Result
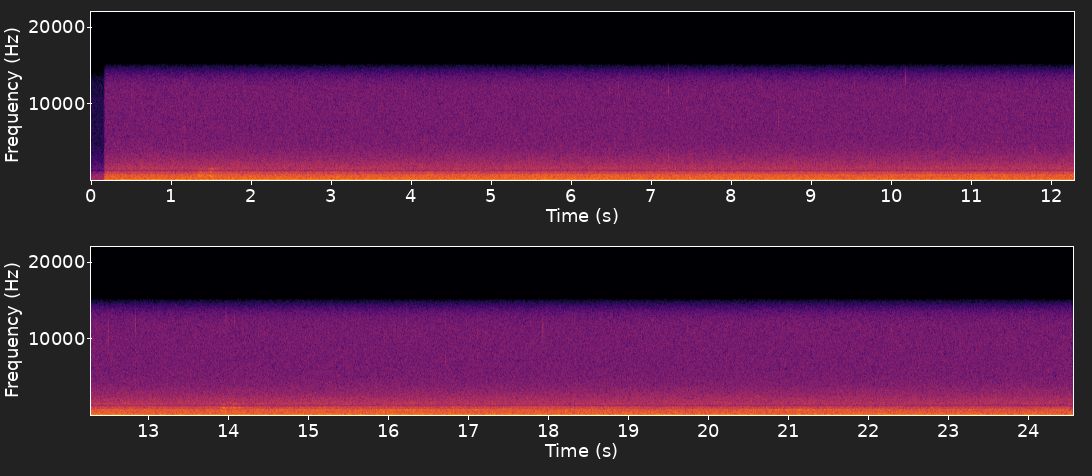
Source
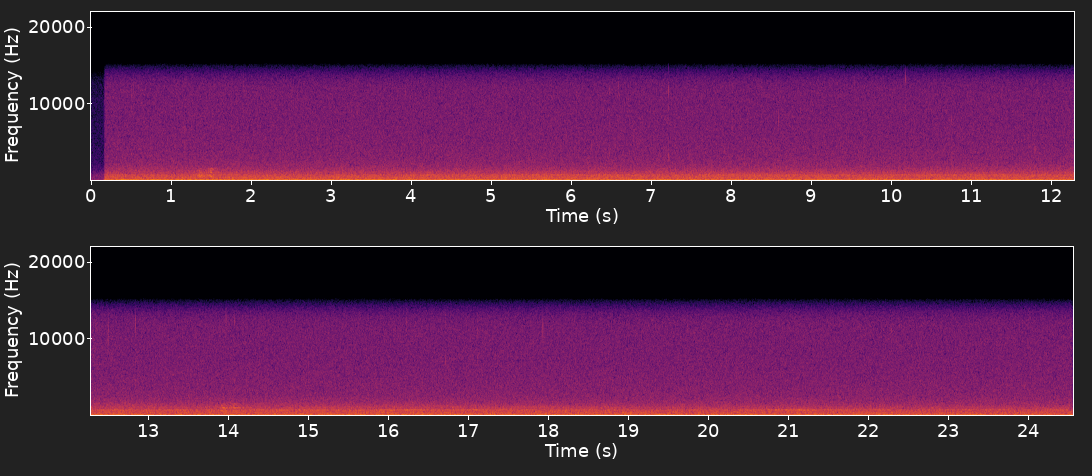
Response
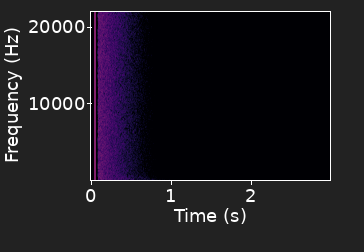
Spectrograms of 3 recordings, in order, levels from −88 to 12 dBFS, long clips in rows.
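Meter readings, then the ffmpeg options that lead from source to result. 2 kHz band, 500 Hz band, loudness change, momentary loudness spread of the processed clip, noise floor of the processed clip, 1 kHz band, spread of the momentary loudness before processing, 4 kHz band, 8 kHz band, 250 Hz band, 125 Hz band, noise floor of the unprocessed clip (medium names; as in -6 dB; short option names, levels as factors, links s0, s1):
+5.0 dB, +7.0 dB, +6.5 dB, 2 LU, -19 dBFS, +6.0 dB, 2 LU, +0.5 dB, -1.0 dB, +7.0 dB, +7.0 dB, -26 dBFS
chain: -filter_complex "[0:a]bandreject=f=1300:w=5.2,asplit=2[s0][s1];[1:a]atrim=start_sample=2205,lowpass=3000[s2];[s1][s2]afir=irnorm=-1:irlink=0,volume=1.58[s3];[s0][s3]amix=inputs=2:normalize=0"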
